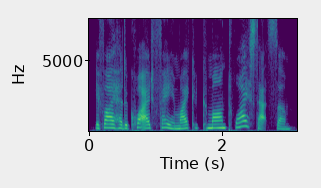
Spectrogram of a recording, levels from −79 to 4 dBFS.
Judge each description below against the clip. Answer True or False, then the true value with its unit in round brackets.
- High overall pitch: True (240 Hz)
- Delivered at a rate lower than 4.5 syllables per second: False (5.1 syllables/s)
